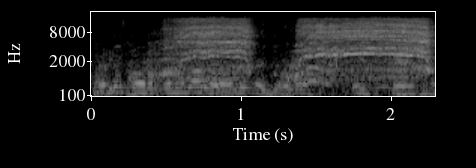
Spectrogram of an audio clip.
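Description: A pig squealing in two long, shrill blasts. It is not being slaughtered; it is thought to be just hungry or lonely.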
